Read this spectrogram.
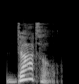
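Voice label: "dottel", British English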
